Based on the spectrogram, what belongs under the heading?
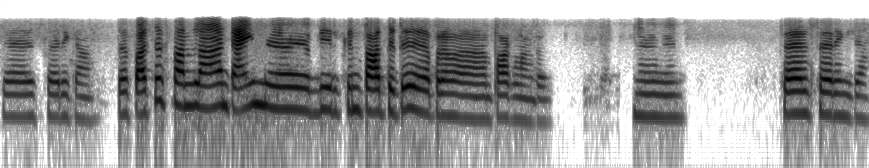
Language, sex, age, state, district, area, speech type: Tamil, female, 30-45, Tamil Nadu, Viluppuram, urban, conversation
